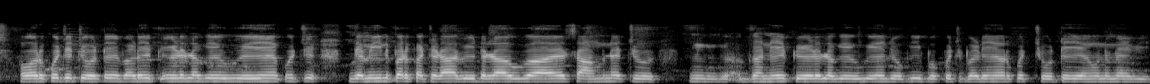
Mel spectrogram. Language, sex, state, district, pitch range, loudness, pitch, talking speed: Hindi, male, Maharashtra, Nagpur, 135-145 Hz, -19 LUFS, 140 Hz, 175 wpm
